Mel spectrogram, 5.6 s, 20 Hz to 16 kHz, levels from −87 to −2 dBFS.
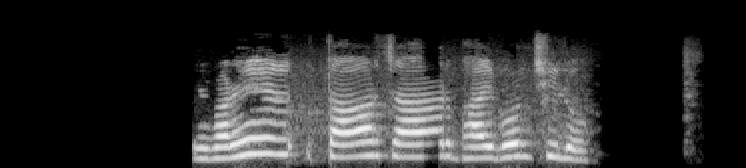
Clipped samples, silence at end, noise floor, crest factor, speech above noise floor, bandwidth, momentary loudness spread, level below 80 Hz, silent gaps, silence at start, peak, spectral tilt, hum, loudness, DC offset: under 0.1%; 1.2 s; under -90 dBFS; 14 dB; over 77 dB; 7.6 kHz; 10 LU; -68 dBFS; none; 1.45 s; -2 dBFS; -4 dB/octave; none; -14 LUFS; under 0.1%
